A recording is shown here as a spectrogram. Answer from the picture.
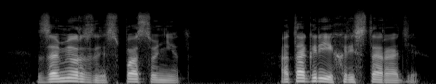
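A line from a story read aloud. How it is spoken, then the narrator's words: Strained voice into loud coughing. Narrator (Russian): При последних словах он громко, надрывая горло, закашлялся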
